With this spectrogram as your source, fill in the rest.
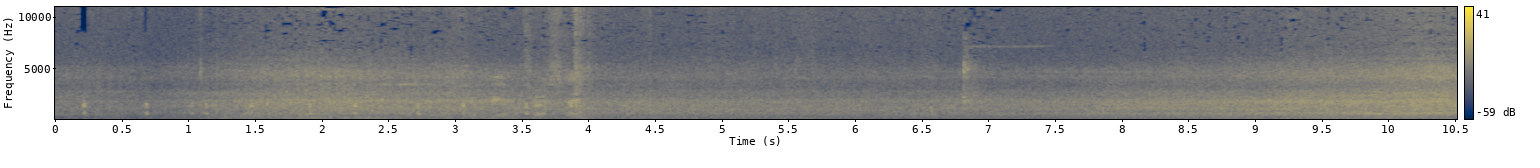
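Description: A truck's engine grows louder as the truck pulls away and drives along.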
